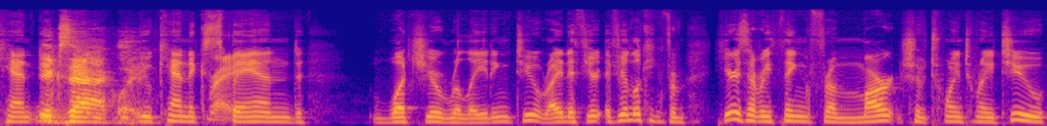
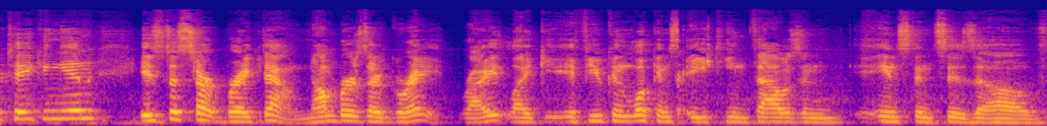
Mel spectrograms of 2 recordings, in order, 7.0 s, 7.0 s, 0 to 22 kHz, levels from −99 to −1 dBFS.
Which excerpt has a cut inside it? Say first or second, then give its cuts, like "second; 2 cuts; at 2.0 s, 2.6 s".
second; 3 cuts; at 1.1 s, 1.7 s, 4.5 s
